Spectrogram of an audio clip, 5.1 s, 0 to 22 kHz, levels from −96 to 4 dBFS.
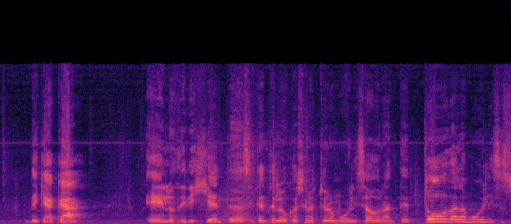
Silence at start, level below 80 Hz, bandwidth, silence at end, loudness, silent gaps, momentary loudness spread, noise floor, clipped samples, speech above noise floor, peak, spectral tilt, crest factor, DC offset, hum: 0 s; -60 dBFS; 16 kHz; 0 s; -30 LUFS; none; 8 LU; -54 dBFS; under 0.1%; 24 dB; -14 dBFS; -2 dB/octave; 16 dB; under 0.1%; none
